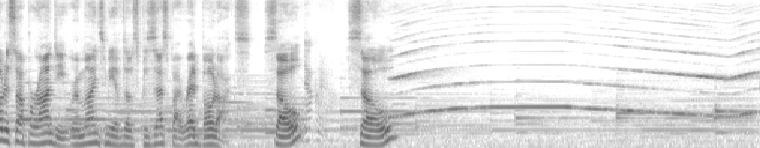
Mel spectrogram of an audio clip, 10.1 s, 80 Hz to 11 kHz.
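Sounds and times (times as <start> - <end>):
speech: 0.0 - 5.4
emergency vehicle sirens wailing as they approach a school: 5.0 - 10.1.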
